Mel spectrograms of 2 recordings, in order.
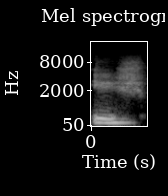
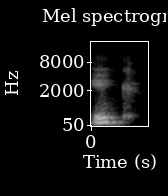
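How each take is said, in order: First: It is said with an Aachen regional pronunciation. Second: It is said with a Berlin regional pronunciation. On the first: The speaker comes from around Aachen. "all of the people in Aachen say ish" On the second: The speaker comes from around Berlin. "around Berlin, people say ik"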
